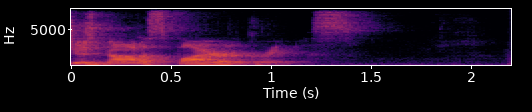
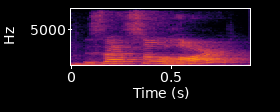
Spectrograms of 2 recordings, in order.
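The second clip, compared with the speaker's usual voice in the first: louder, higher, exasperated rant; 7 semitones higher, 6 dB louder than usual. Real, not acted. Ranting at emailers, loud and exasperated. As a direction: demand it, fed up and incredulous.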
